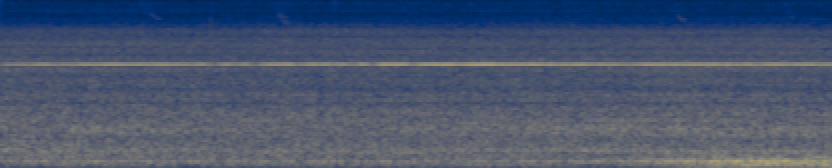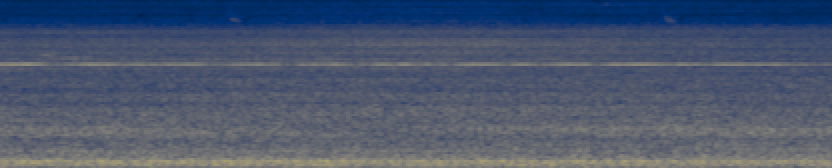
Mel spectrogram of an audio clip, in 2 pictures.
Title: strange whistling sound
